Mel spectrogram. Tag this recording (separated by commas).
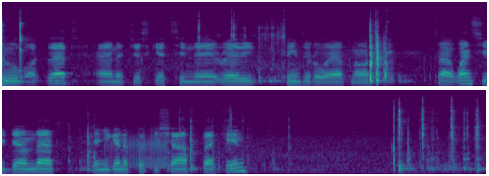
Speech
